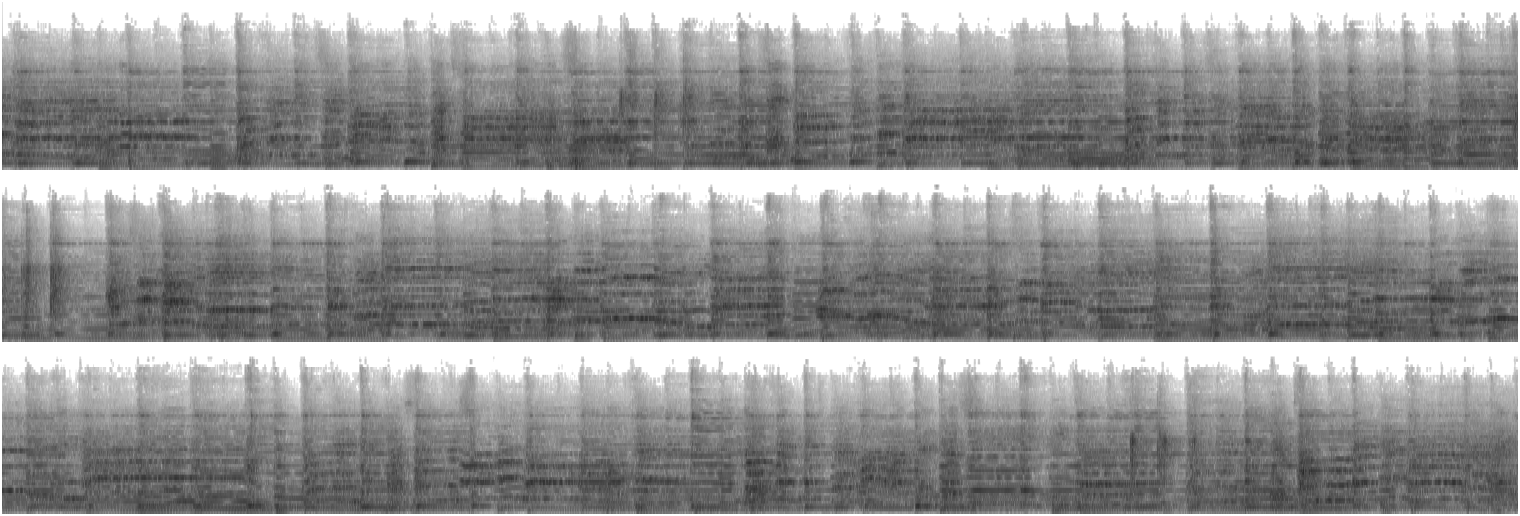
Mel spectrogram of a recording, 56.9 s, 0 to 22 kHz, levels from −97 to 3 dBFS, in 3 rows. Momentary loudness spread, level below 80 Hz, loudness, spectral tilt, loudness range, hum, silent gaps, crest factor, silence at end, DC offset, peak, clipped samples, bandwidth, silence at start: 4 LU; -60 dBFS; -22 LUFS; -4.5 dB/octave; 2 LU; none; none; 20 dB; 0 s; under 0.1%; -2 dBFS; under 0.1%; 16 kHz; 0 s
